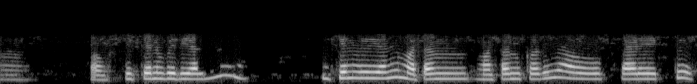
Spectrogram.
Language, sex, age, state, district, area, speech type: Odia, female, 18-30, Odisha, Subarnapur, urban, conversation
